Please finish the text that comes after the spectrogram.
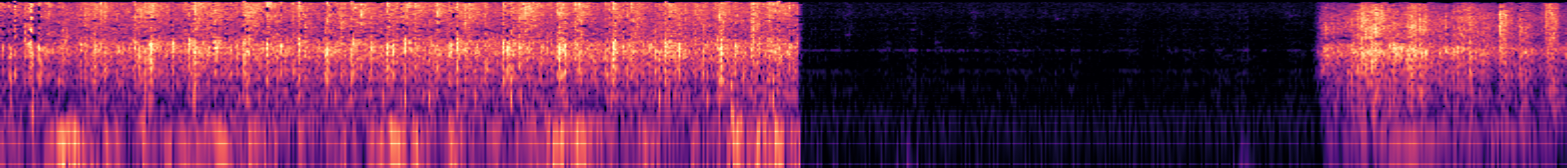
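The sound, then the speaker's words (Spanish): A large audience at an evening pregón event applauds loudly to welcome the presenter: a dense wash of clapping that stops abruptly, leaving a few seconds of near silence before the applause bursts back in just as strongly. “Yo quisiera invitar al presentador del pregonero que tenemos esta noche, Francisco Lama, de Góngora, que nos gustaría pues que fuera recibido con un fuerte aplauso en esta tarde memorable.”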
